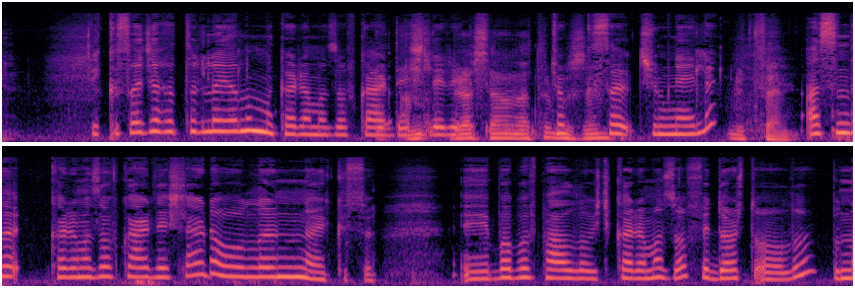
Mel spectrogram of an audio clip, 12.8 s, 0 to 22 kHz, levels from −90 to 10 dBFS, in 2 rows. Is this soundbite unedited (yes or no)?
no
